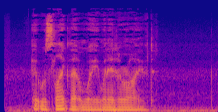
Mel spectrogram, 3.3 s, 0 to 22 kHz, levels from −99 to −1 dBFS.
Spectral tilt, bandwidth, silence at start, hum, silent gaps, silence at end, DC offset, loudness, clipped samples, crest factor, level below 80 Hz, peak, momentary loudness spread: -4.5 dB/octave; 16 kHz; 0.1 s; none; none; 0 s; under 0.1%; -29 LUFS; under 0.1%; 16 dB; -46 dBFS; -14 dBFS; 23 LU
